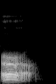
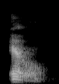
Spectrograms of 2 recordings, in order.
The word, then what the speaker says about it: Errol: and she called me Earl she was like Gladys his name is Errol his name is spelled e-r-r-o-l his name is not e-a-r-l you will call him Arrow he was like well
